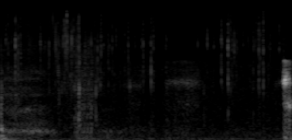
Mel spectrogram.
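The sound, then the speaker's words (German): A plastic bag crinkles and rustles in soft, irregular crackles for a few seconds, ending in one sharper, louder crunch. No one speaks. “Also ich knister schon mal mit meiner Plastiktüte hier.”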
